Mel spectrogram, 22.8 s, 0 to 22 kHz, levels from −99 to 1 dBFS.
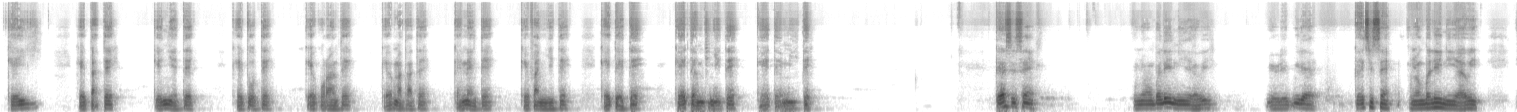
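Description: Opus compression throughout: the speech sounds plainly muffled, hoarse and grainy, likely from hybrid-mode encoding squeezed to a rate near 16 kbps, with content still reaching 20.2 kHz.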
